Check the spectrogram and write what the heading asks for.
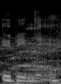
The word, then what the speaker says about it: Irene: If you use Māori vowels, it looks like Irene, but actually said Irene.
